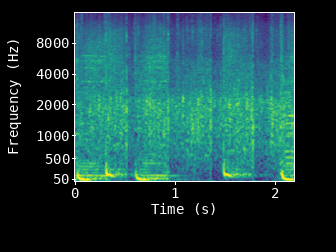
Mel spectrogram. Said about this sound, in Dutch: Ja, nog een hard applaus graag.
